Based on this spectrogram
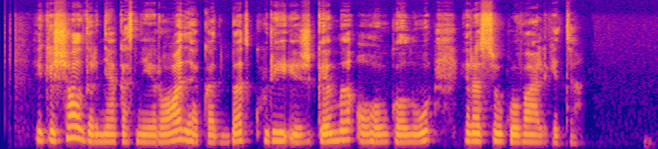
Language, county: Lithuanian, Kaunas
